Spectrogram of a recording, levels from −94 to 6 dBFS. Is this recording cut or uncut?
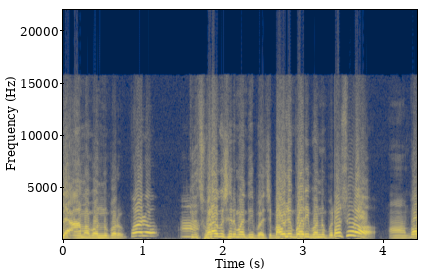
cut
